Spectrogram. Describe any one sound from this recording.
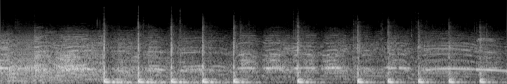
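A stadium crowd chants and claps in a steady rhythm.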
